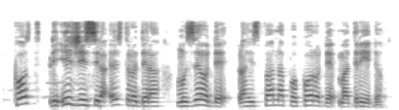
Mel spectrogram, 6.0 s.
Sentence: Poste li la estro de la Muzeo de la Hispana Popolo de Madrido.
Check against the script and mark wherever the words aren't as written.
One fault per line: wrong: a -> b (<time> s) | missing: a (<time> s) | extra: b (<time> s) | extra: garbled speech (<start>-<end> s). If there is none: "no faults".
extra: iĝis (1.0 s)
